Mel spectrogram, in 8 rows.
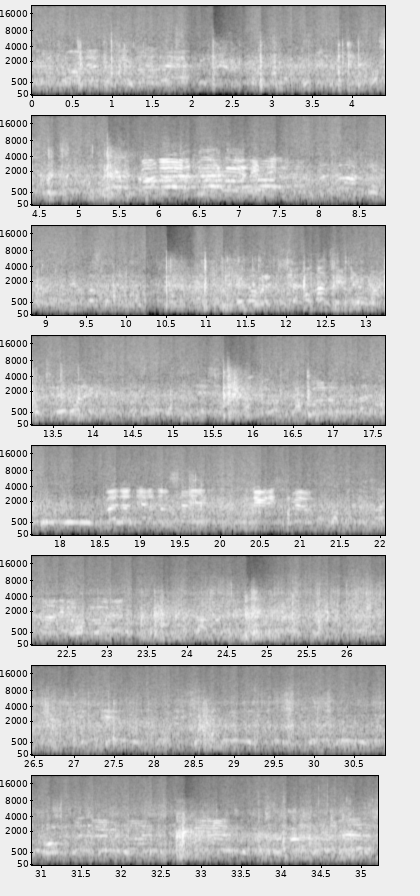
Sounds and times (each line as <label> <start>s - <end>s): Soldiers Riot Training 0.0s - 35.2s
